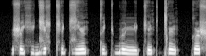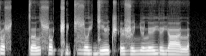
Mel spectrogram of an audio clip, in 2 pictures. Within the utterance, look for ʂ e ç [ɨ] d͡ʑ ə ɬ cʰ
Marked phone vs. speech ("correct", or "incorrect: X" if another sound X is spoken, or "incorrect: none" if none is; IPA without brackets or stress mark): correct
